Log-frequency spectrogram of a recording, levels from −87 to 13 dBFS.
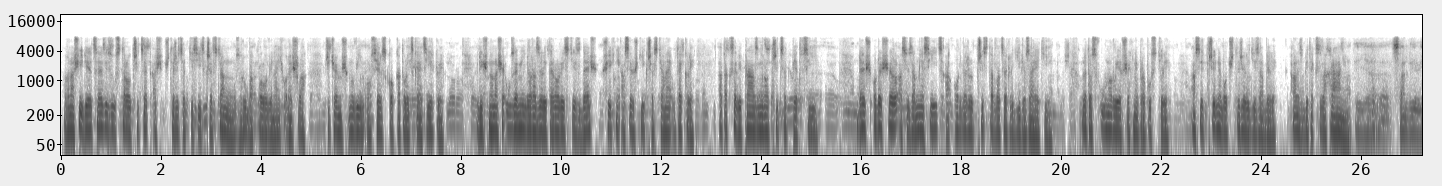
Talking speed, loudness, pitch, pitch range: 140 wpm, -24 LUFS, 95 Hz, 90-105 Hz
